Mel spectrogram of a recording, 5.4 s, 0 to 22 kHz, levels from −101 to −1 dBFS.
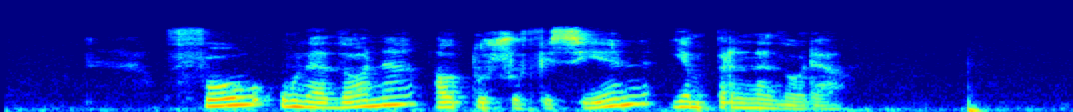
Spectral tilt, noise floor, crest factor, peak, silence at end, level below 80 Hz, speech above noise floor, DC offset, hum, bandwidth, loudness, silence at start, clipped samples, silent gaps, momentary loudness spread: -5.5 dB/octave; -72 dBFS; 18 dB; -20 dBFS; 0.45 s; -56 dBFS; 36 dB; under 0.1%; none; 8.2 kHz; -36 LUFS; 0.9 s; under 0.1%; none; 16 LU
